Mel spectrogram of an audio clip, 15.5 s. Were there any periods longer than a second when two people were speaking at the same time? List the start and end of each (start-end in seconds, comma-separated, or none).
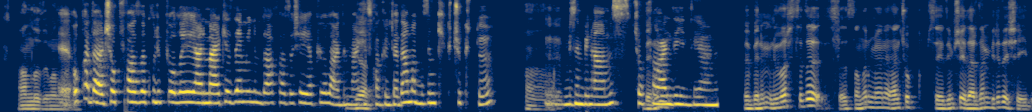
none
